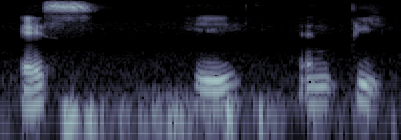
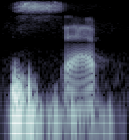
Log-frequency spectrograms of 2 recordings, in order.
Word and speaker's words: SAP: do you say sap it is an initialism not an acronym therefore it is pronounced as individual characters that is S A and P and it's not called sap which has a different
